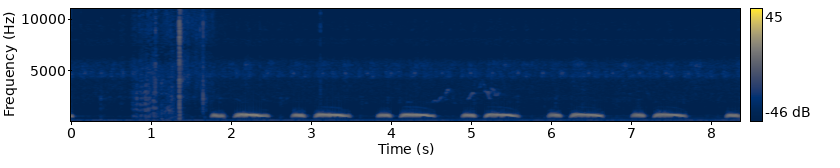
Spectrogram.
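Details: Spotted dove from Kon Tum cooing well in the 'thổ' style. After a thump, a long steady run of paired hoots follows: short note, longer falling note, about ten pairs in regular succession.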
